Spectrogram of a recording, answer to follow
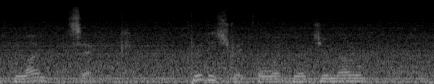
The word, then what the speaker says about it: Leipzig: In German, it is pronounced Leipzig. Leipzig.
